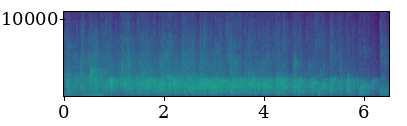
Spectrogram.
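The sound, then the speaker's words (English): A crowd breaks into sustained applause for serving over 250,000 meals to first responders and the community over 7 months, a dense, steady wash of clapping that holds loud for several seconds before beginning to taper off at the end. No one speaks over it. “I mean, I feel like that needs applause.”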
